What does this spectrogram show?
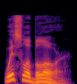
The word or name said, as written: whistleblower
